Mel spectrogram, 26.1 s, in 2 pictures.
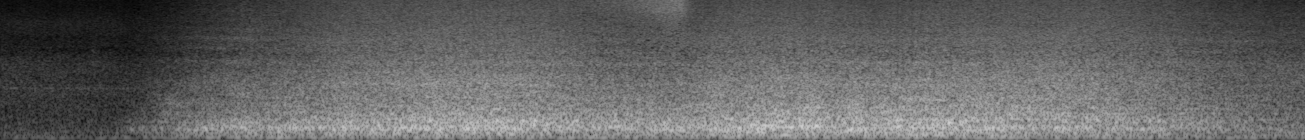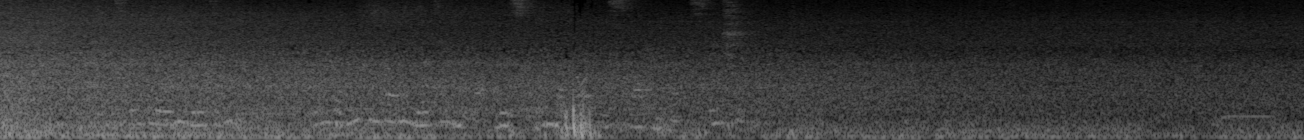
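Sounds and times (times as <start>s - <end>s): train passing at speed: 0.0s - 25.7s
brief high hiss: 6.2s - 7.0s.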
